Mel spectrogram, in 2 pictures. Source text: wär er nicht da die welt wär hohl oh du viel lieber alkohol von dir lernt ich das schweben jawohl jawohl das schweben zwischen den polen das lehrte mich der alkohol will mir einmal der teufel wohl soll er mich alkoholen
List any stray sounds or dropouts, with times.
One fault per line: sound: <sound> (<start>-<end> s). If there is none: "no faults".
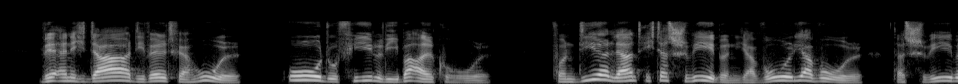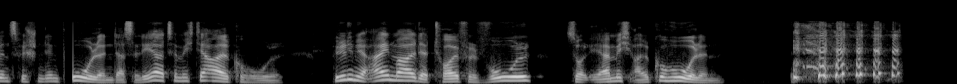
sound: dropout (10.2-10.3 s)
sound: laugh (17.5-18.6 s)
